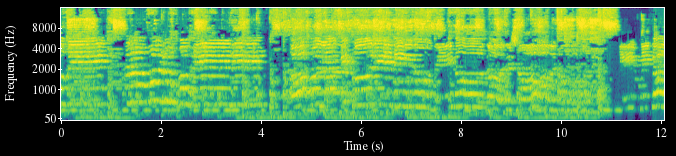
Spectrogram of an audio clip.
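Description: Sambalpuri folk music: high female voices singing over drums and a steady held tone, with a short break just before the end.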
